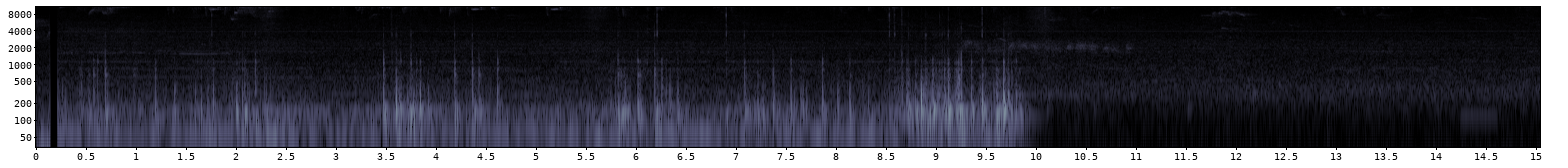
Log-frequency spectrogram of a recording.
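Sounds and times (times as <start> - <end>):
steady low rumble: 0.0 - 10.0
high squeaky chirps: 0.0 - 10.1
rapid patter of taps and rustles: 0.2 - 10.0.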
